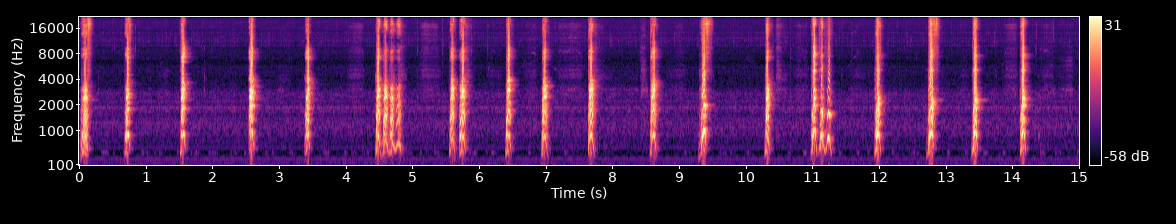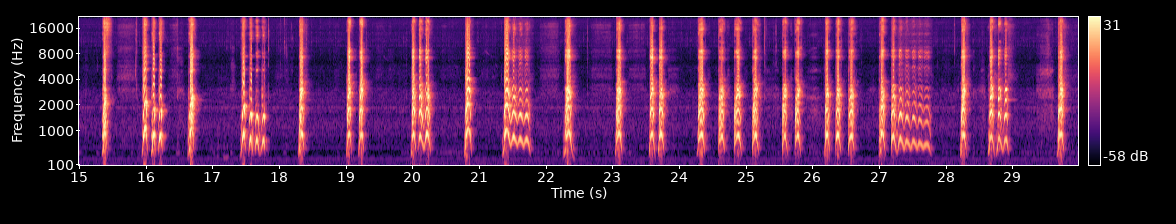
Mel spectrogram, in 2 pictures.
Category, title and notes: Sound effects > Animals
TOONAnml-Blue Snowball Microphone, CU Puppy Barking, Human Imitation, Cartoon Nicholas Judy TDC
A puppy barking. Human imitation. Cartoon.
imitation, barking, puppy, Blue-brand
